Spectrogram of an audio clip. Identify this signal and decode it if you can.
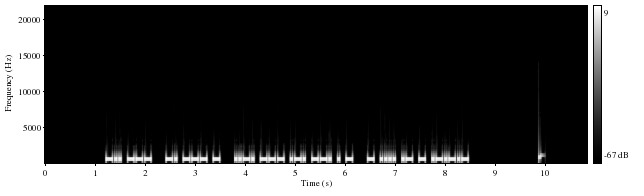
Morse code, heard as a keyed tone, about 28 wpm, 700 Hz. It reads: DO NOT FORGET THAT.
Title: Sentences from Top 1200 Words 28wpm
